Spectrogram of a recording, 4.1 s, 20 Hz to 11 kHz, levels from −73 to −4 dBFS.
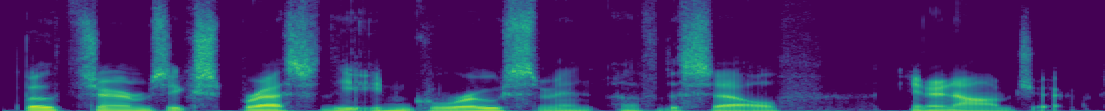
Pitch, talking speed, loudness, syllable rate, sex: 90 Hz, 160 wpm, -19 LUFS, 4.1 syllables/s, male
